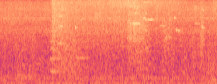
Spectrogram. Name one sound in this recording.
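Gas bursts out with a loud rushing hiss.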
